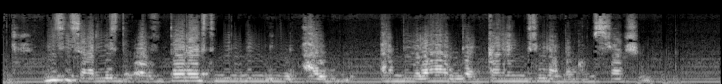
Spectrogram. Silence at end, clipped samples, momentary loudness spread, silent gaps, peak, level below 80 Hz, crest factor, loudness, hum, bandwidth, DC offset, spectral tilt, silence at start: 0 s; under 0.1%; 14 LU; none; 0 dBFS; -42 dBFS; 16 dB; -14 LUFS; none; 11.5 kHz; under 0.1%; -4 dB/octave; 0.05 s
